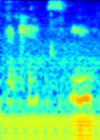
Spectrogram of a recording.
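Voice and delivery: soft, unvoiced whisper. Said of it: "Shh, I gotta whisper".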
